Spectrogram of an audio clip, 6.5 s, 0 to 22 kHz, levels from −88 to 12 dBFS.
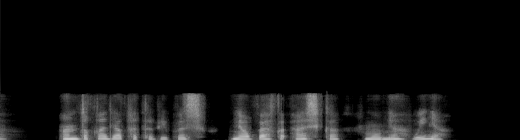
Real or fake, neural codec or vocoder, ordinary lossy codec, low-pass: fake; codec, 16 kHz, about 1 kbps, DyCAST, with the encoder's durations; AAC, 32 kbps; 7.2 kHz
